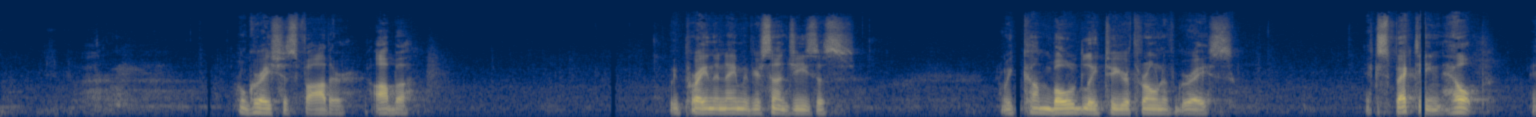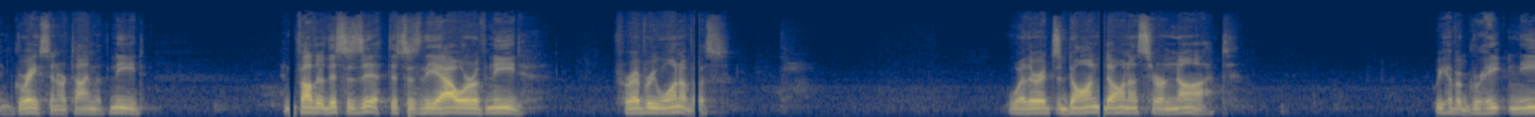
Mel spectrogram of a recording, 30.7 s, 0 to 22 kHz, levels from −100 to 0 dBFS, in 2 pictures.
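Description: Separately encoded pieces were joined without trimming, so each join keeps one encoder's start-up delay and another's padded final frame. The result is a gap at a join of encoded pieces roughly every 4 seconds: at 2.07 s (35 ms), then 6.10, 10.15, 14.20, 18.25, 22.30 and 26.35 s (49 ms each). Each is a short, abrupt dropout in continuous sound, its edges smeared, after which the audio resumes exactly where it stopped.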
